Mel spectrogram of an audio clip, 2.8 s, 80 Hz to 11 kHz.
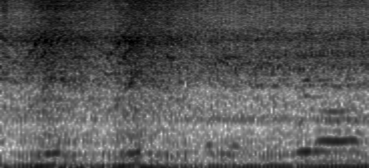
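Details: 2017 Yamaha Tracer 900 CP3 triple, checked for clutch noise and judder: a few quick throttle blips, revs climb and drop cleanly with no rattle or clatter underneath; clutch sounds healthy.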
